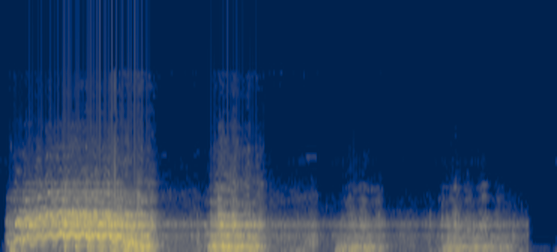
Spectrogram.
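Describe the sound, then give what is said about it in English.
Angelina's little white pony whinnies alone: one long, loud, shrill whinny, then three shorter, quieter bursts with brief pauses between them. “And Angelina's cute little white pony is going to help us by doing our daily whinnies for us today.”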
